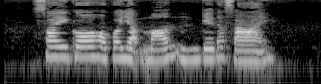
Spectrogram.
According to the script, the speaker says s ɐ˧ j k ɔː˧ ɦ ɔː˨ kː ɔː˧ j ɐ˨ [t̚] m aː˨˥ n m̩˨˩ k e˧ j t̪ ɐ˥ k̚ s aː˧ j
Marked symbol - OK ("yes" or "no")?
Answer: yes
